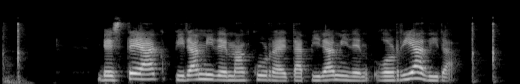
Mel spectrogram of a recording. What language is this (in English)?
Basque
